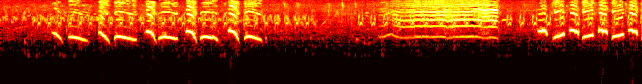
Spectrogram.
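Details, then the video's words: Masked laughingthrush singing to lure other birds into song; quick falling whistles repeated in a bouncy series, a buzzy harsh churr in the middle, then another run of slurred whistles. "Burung poksay hongkong gacor untuk pancingan !!!"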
